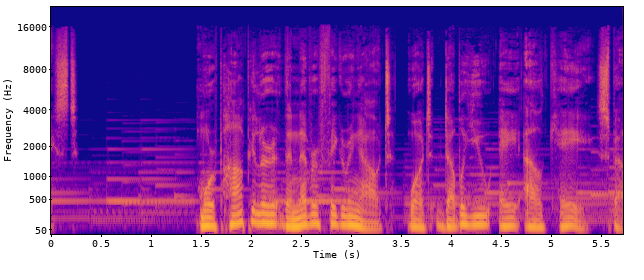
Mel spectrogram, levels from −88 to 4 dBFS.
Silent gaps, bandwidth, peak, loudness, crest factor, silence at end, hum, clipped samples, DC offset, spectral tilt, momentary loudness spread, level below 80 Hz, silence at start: none; 16 kHz; -2 dBFS; -20 LUFS; 18 dB; 0 s; none; under 0.1%; under 0.1%; -5.5 dB/octave; 19 LU; -40 dBFS; 0 s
